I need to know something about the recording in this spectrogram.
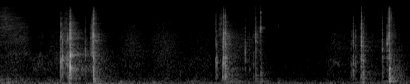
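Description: Cards are laid down softly on a hard tabletop.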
